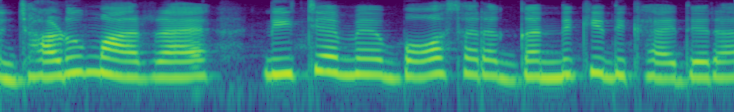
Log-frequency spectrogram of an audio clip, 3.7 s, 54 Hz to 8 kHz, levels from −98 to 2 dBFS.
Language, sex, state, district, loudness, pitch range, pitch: Hindi, female, Haryana, Charkhi Dadri, -16 LUFS, 255-295 Hz, 275 Hz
